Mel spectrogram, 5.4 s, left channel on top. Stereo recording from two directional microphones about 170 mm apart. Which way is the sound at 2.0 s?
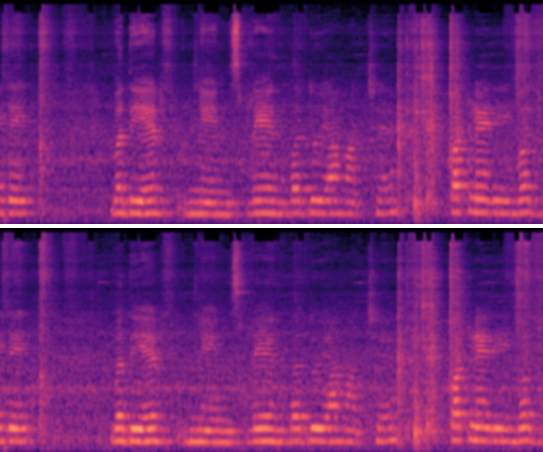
10° left (ahead or behind).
